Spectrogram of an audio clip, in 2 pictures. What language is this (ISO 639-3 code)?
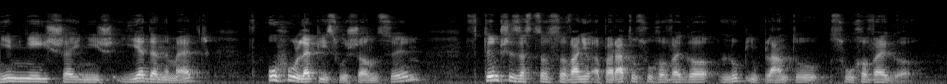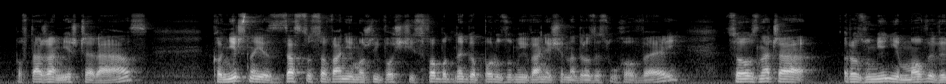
pol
